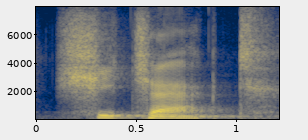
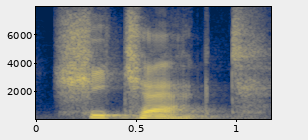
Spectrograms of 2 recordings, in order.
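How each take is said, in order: The two takes are said the same way.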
